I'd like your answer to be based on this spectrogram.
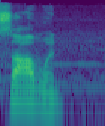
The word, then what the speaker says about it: Samhain: But remember, Samhain is actually pronounced Samhain.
